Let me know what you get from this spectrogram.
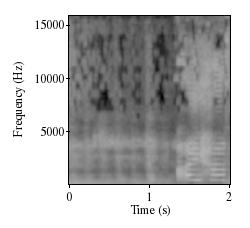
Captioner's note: Tishrei softens. Ensemble hums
